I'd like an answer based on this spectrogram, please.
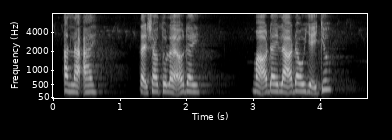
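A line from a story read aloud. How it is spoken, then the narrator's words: Curious loud question. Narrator (Vietnamese): Cô không sợ mà chỉ có hơi tò mò, lớn tiếng hỏi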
